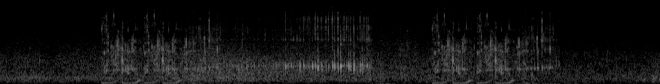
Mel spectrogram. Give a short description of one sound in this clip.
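Beer pours from a tap with a soft fizzing hiss.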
